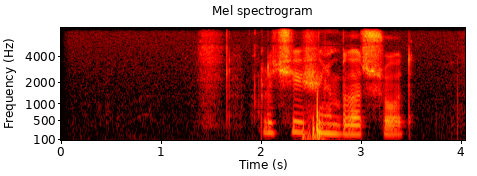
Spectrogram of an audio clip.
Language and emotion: Russian, sad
